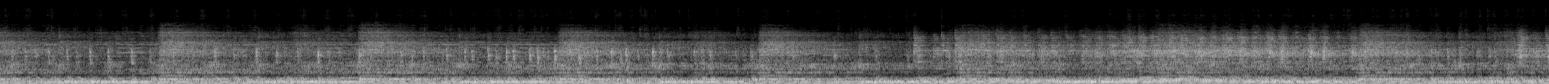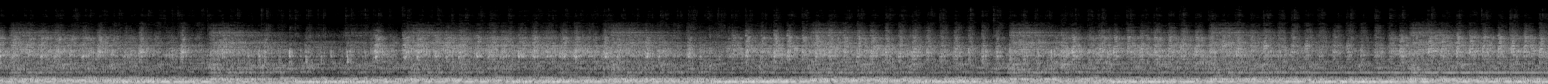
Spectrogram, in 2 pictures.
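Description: Improvised experimental rock jam by a live band: a dense, steady wall of instruments over a low pulsing bass and a constant low hum.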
